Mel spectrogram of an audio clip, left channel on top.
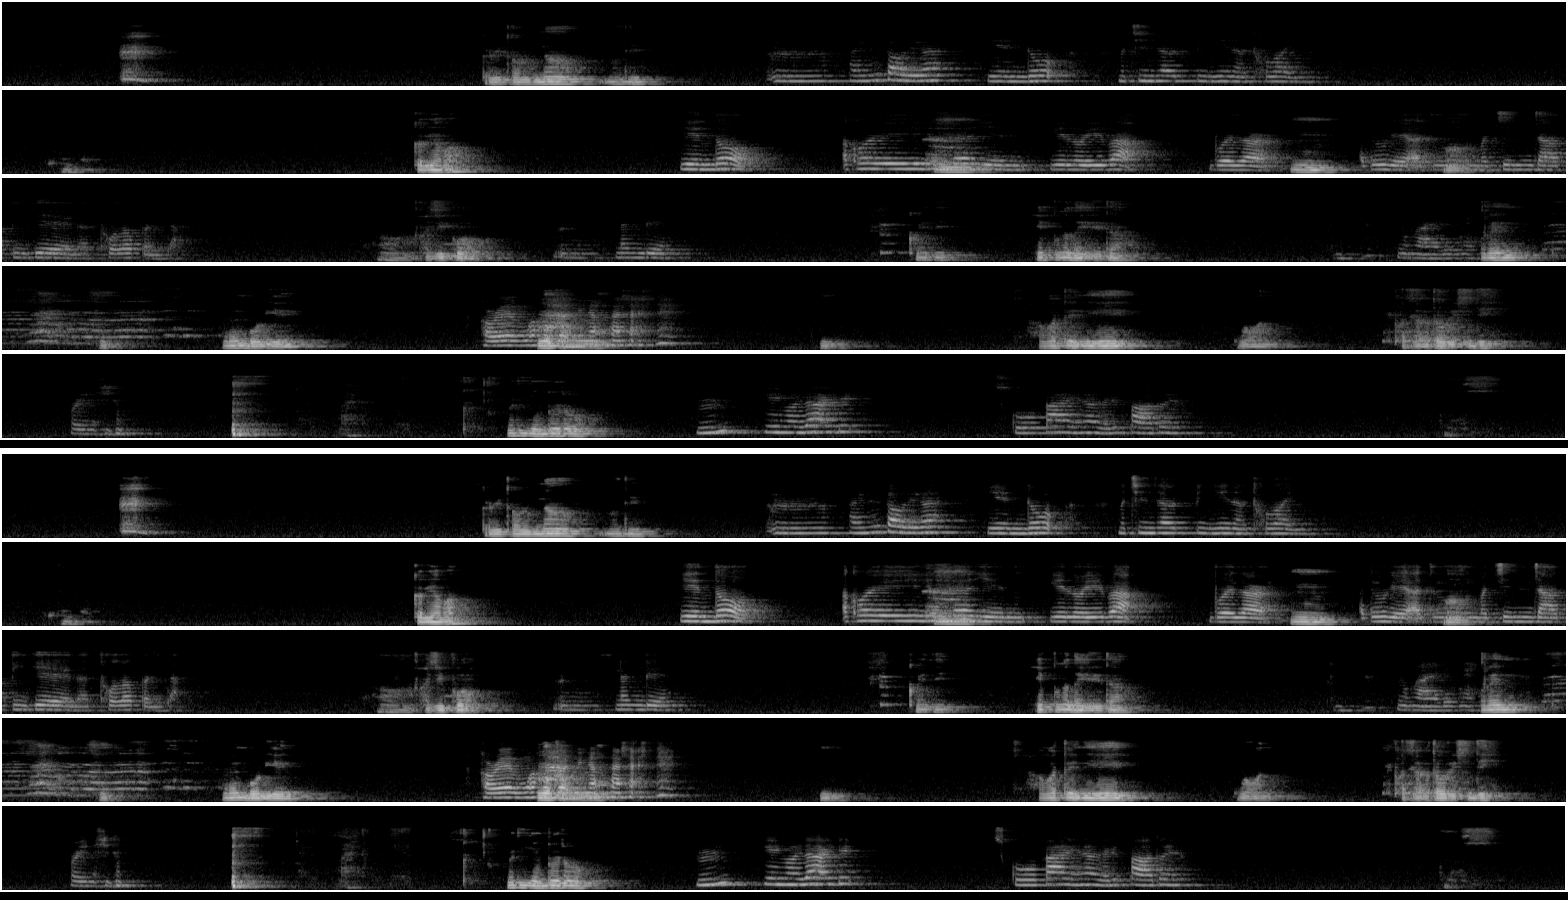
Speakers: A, on the right; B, on the right.
A: ꯎꯝ
B: ꯀꯔꯤ ꯊꯧꯔꯝꯃꯤꯅ ꯑꯃꯗꯤ
A: ꯎꯝ ꯁꯨꯃꯥꯏ ꯇꯧꯔꯒ ꯌꯦꯟꯗꯣ ꯃꯆꯤꯟꯖꯥꯛ ꯄꯤꯒꯦꯅ ꯊꯣꯛꯂꯛꯏꯅꯦ
B: ꯎꯝ ꯀꯔꯤꯌꯥꯕ
A: ꯌꯦꯟꯗꯣ ꯑꯩꯈꯣꯏ ꯌꯨꯝꯗ
B: ꯎꯝ
A: ꯌꯦꯟ ꯌꯦꯟꯂꯣꯏꯌꯦꯕ ꯕꯣꯏꯂꯔ
B: ꯎꯝ
A: ꯑꯗꯨꯒꯤ ꯑꯗꯨ
B: ꯑ
A: ꯆꯤꯟꯖꯥꯛ ꯄꯤꯒꯦꯅ ꯊꯣꯛꯂꯛꯄꯅꯤꯗ
B: ꯎ ꯍꯧꯖꯤꯛꯄꯣ
A: ꯎꯝ ꯅꯪꯗꯦ
B: ꯑꯩꯈꯣꯏꯗꯤ ꯍꯤꯞꯄꯒ ꯂꯩꯔꯦꯗ
A: ꯎꯝ ꯎꯝꯉꯥꯏꯔꯃꯦ
B: ꯦꯟꯣꯔꯦꯟ ꯣꯅꯤ
A: ꯍꯣꯔꯦꯟ ꯑꯃꯨꯛ ꯍꯧꯒꯠꯅꯤꯡꯉꯥꯏ
B: ꯇꯧꯔꯤꯅꯦ ꯎꯝ ꯍꯉ ꯇꯣꯏꯅꯤꯍꯦ ꯃꯣꯟ ꯐꯖꯒꯗꯧꯔꯤ ꯁꯤꯗꯤ
A: ꯍꯣꯏꯅꯤ ꯁꯤ ꯈꯦ
B: <inaudible> ꯅꯣꯏꯗꯤ ꯌꯦꯡꯗꯣꯏꯔꯣ
A: ꯎꯝ ꯍꯉꯣꯏꯗ ꯍꯥꯏꯗꯤ ꯁꯀꯨꯜ ꯀꯥꯏꯩꯅꯔꯤ ꯄꯥꯗ ꯑꯣꯏꯅ
B: ꯈꯁ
